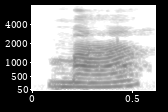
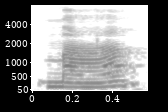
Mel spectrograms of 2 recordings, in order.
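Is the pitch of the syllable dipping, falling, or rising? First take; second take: rising; rising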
